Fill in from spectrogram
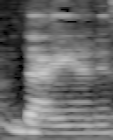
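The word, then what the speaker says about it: Dianne: Diane is spelled with 2 N's because my parents wanted to make my life difficult. So it's D-I-A-N-N-E, Diane's Vegan Kitchen. On Instagram, I am at Diane Wenz, D-I-A-N-N-E-W-E-N-Z.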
